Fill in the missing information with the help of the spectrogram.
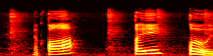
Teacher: কফ, জিব্বার গোড়া থেকে উচ্চারণ, কফ।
